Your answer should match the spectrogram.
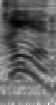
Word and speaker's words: Cannes: Yeah, Cannes. – I'm not sure. No S. The S is silent.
